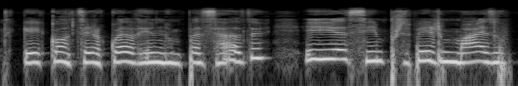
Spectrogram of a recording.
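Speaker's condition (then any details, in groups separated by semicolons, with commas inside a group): Ataxia after brain injury; acquired, brain injury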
